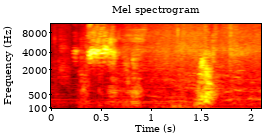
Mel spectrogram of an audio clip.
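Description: Pigs raised by Muyu people for a pig feast grunt and squeal in short, uneven bursts, close by, with a louder grunt near the end over faint background noise.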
